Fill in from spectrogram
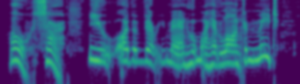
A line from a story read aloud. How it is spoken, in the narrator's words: cried the little fellow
